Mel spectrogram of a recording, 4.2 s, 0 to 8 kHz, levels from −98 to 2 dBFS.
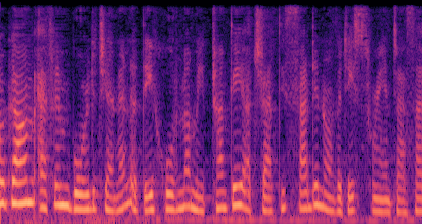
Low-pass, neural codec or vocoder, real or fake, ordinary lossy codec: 7.2 kHz; codec, 16 kHz, 1.1 kbps, Voila-Tokenizer; fake; none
